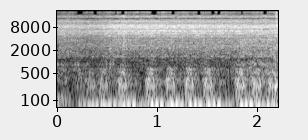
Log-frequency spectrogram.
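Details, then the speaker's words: Motorhome with HWH air leveling system, rear being lowered manually to level the coach: a soft hiss with a gentle low pulsing rhythm as air vents. Normal air suspension exhaust. "we're going to raise the front up and we'll actually just drop the back a little bit"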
